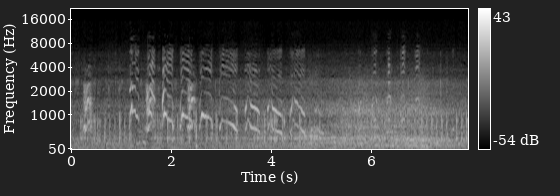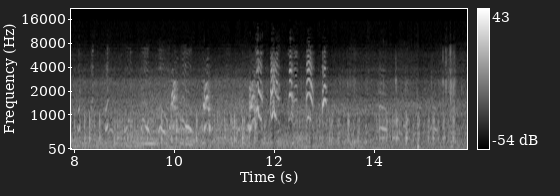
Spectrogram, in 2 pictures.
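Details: Several Flat-coated Retriever puppies, siblings, whine and yip together. There is a busy overlapping stream of thin arching squeals and sharp high yips, with a short quieter murmuring stretch in the middle before the yipping resumes.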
